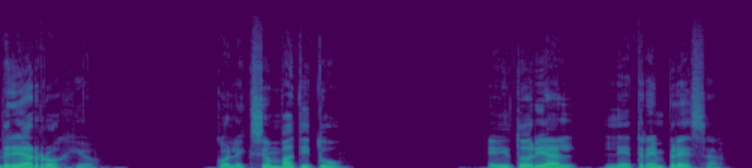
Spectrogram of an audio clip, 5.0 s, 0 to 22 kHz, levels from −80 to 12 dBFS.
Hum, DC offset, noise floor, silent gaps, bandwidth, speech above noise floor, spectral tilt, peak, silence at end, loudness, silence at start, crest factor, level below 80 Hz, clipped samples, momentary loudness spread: none; under 0.1%; under -90 dBFS; 0.86-1.36 s, 2.36-3.06 s; 17.5 kHz; over 63 dB; -6 dB/octave; -12 dBFS; 0.2 s; -27 LUFS; 0 s; 18 dB; -50 dBFS; under 0.1%; 15 LU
